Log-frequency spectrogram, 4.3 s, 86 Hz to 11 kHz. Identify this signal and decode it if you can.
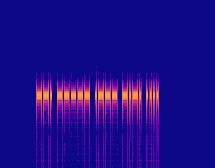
Morse code, heard as a keyed tone, about 34 wpm, 700 Hz. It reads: G0JCH
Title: DXCC-100 Call Signs - 5 Characters - Repeated 2x - 35wpm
